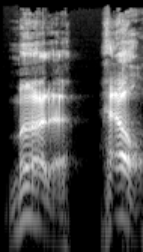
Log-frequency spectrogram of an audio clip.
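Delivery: shrill, loud, screeching scream. The narrator reads the big bird's cry after the club hits it, screaming. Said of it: "screamed the big bird".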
